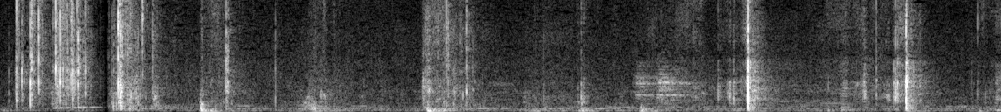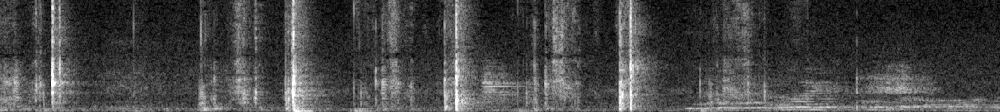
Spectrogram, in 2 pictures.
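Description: Foil booster-pack wrapper crinkling and tearing, then trading cards flicked and slid against one another in a scatter of small clicks and snaps. A faint low voice is heard briefly near the end.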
